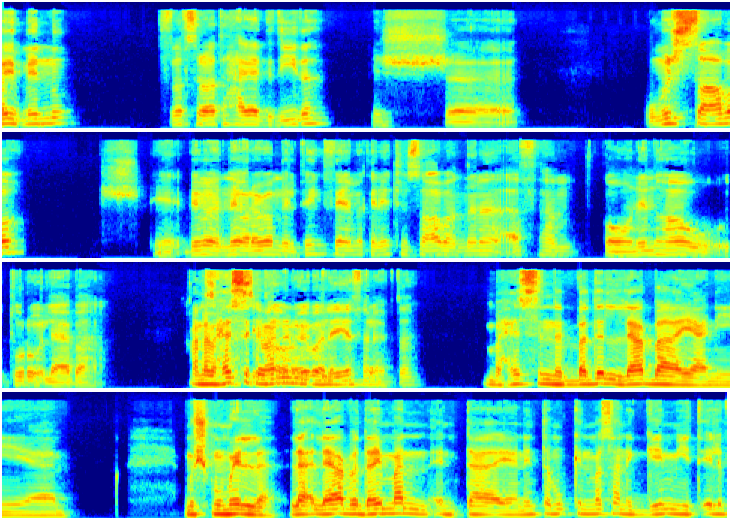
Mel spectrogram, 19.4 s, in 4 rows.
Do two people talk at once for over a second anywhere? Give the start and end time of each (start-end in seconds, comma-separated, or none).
11.0-12.3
